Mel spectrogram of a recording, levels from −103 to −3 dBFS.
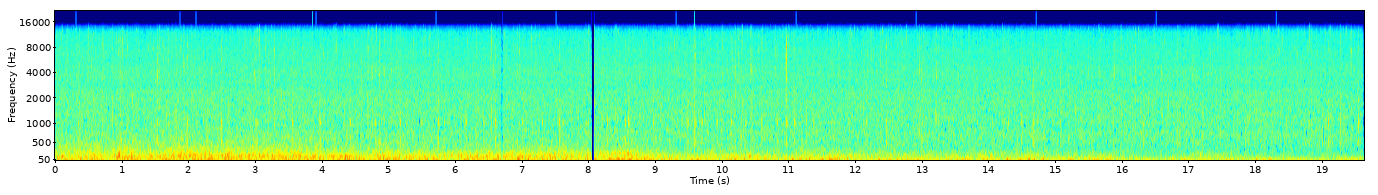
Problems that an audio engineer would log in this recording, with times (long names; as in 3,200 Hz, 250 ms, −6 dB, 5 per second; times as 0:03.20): scratch tick 33 1/3 rpm
0:01.88: click
0:03.87: click
0:06.70–0:06.72: drop-out 21 ms
0:08.05–0:08.09: drop-out 43 ms
0:09.60: click −13 dBFS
